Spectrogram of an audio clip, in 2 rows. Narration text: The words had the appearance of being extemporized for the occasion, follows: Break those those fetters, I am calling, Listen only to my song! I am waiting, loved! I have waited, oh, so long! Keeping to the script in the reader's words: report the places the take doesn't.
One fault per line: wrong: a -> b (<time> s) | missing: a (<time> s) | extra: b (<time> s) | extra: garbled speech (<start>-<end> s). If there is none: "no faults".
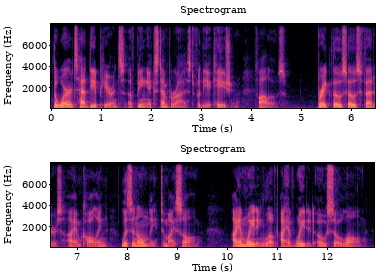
no faults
